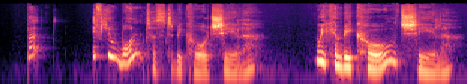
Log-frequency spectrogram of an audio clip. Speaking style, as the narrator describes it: Belinda purred

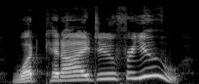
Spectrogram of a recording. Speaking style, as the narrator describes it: he hailed in a mighty voice that made Joe's ears ring

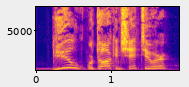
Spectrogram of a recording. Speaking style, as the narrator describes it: Coakley almost shouted back

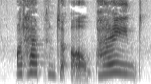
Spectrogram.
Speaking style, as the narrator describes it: I cried

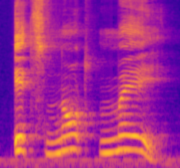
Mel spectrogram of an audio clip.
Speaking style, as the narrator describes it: he shouted back

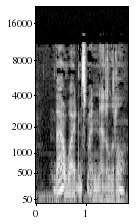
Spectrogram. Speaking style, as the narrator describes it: I murmured, knuckles on my lips

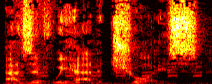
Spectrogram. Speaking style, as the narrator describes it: Wu grumbled

